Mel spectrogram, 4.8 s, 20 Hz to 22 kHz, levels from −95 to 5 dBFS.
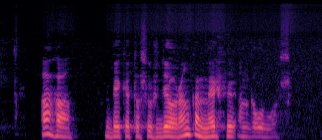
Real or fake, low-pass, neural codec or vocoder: real; 19.8 kHz; none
